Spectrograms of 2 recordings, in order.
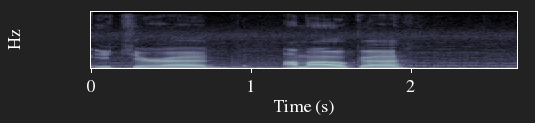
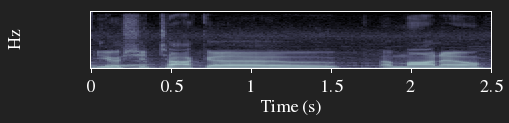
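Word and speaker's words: Yoshitaka Amano: of the different uh art from was it yakira amoka am I pronouncing that right yeah yoshito Amano that's what I was going that's what it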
